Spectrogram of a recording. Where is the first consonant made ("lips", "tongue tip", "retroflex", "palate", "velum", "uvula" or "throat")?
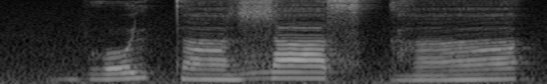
lips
